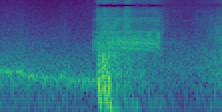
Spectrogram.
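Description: A body lands with a heavy thud in snow.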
